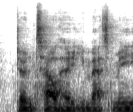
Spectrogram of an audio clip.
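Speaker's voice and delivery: rough, scraped-out, hoarse, raspy voice. The Tomb Colonist draws the crew aside, speaking in a hoarse rasp. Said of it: "in hoarse rasp".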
